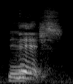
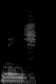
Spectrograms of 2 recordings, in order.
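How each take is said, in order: First: It is said the Southern way. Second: It is said the non-Southern way.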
